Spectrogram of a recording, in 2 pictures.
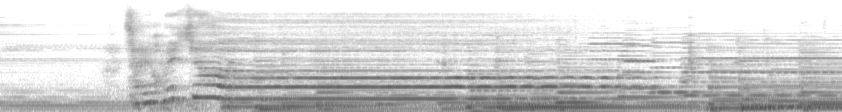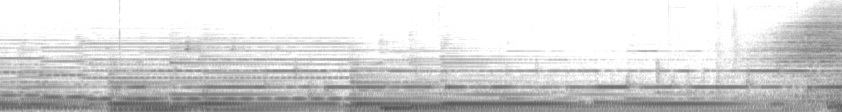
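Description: A woman singing a slow Mandarin song in tune over instrumental accompaniment, coming in about a second in after a quieter start.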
